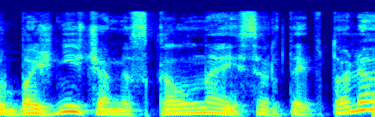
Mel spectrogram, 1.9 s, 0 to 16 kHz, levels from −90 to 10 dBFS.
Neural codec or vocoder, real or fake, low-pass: none; real; 10.8 kHz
